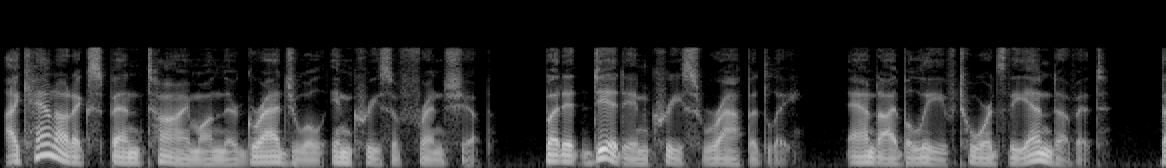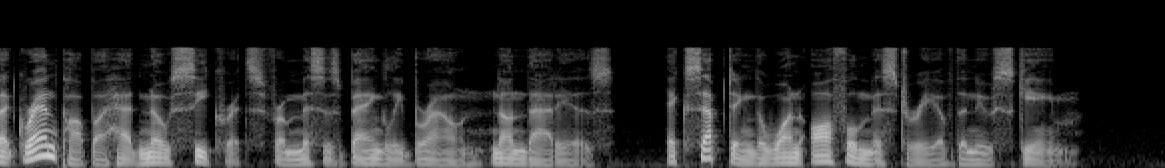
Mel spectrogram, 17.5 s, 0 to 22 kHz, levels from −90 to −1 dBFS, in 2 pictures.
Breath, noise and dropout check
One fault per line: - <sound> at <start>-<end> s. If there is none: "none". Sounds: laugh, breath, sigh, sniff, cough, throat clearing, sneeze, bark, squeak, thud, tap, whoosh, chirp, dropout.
none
